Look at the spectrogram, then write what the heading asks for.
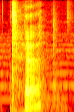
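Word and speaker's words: て: Next we have te, which looks like a T and you're gonna spell it 10, te, te.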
